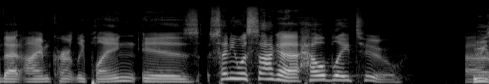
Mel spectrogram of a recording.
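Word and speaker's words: Senua's Saga: Hellblade II: uh the game that I'm currently playing is sunny was Saga hellblade 2 you said it right yeah I know most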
